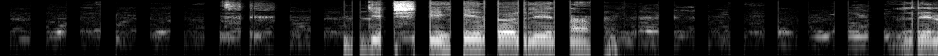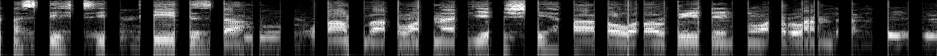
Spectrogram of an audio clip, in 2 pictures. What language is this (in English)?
Swahili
